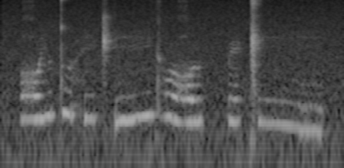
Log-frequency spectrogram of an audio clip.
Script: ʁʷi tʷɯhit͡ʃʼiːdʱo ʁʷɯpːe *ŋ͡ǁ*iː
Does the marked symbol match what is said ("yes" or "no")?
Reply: no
